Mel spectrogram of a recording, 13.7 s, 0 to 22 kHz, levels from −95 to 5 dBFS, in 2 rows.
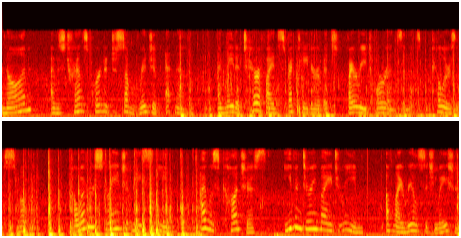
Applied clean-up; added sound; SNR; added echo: none; Typing; -2 dB; none.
